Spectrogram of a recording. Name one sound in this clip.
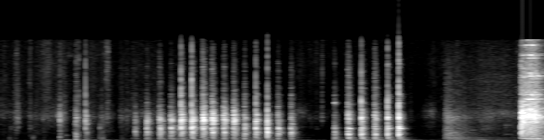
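A ratchet wrench clicks rapidly on an engine bolt.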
